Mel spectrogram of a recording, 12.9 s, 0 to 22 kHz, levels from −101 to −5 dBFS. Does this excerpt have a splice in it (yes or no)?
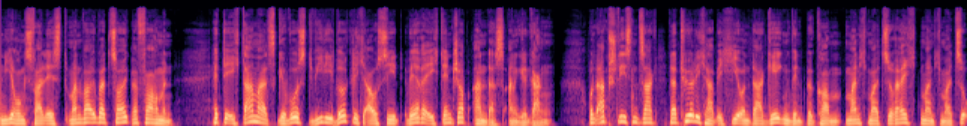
yes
